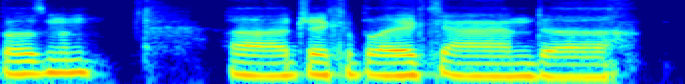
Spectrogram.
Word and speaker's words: Boseman: week uh chadwick uh he's pronounced it bozeman right yeah chadwick boseman uh jacob blake and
